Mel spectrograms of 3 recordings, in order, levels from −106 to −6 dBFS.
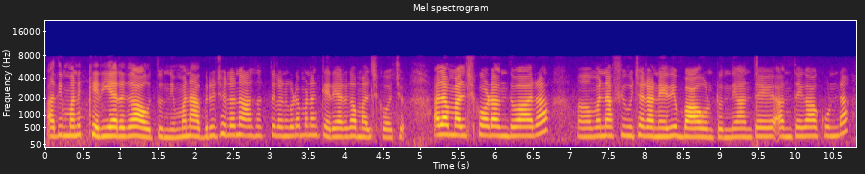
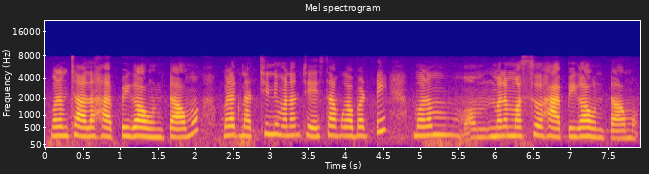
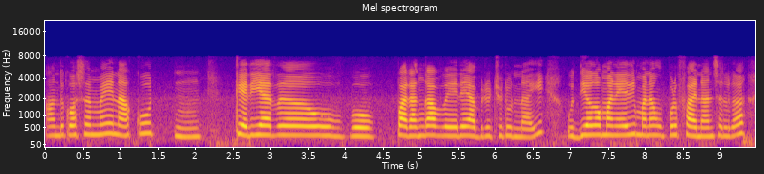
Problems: none marked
